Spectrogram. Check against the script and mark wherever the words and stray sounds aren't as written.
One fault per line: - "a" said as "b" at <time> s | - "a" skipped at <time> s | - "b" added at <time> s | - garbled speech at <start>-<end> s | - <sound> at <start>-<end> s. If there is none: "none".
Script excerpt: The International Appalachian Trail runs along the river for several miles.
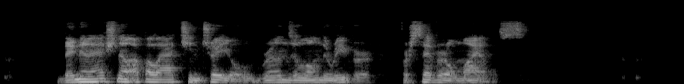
none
